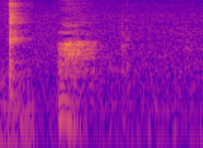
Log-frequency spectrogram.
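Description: Mouth sounds after a sip of wine: a sharp lip smack at the start, then a brief breathy 'mm' about half a second in.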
